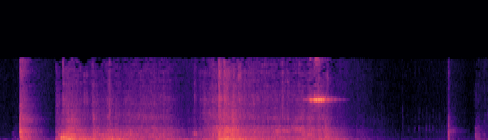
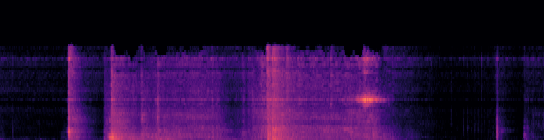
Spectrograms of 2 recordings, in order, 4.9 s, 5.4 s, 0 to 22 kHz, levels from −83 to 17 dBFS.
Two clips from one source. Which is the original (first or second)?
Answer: first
